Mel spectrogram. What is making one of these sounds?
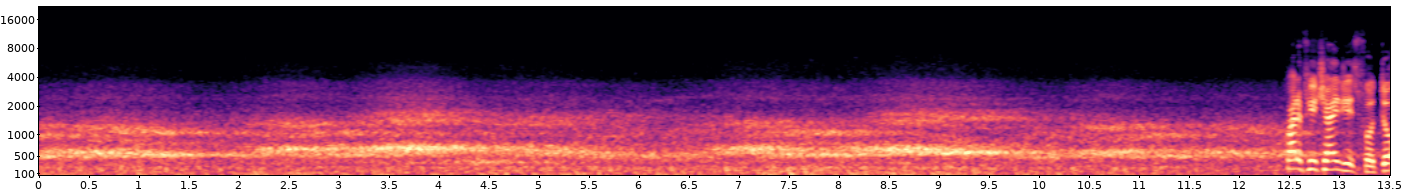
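A large stadium crowd sings and chants together.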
